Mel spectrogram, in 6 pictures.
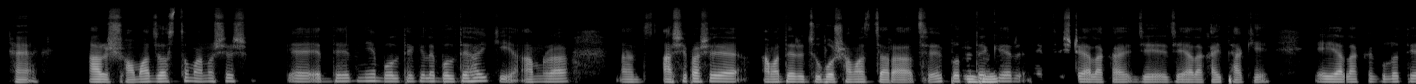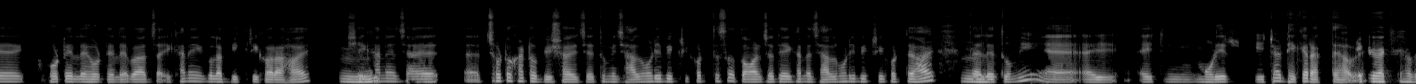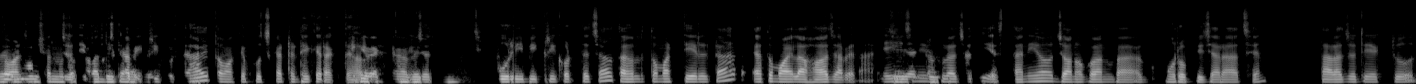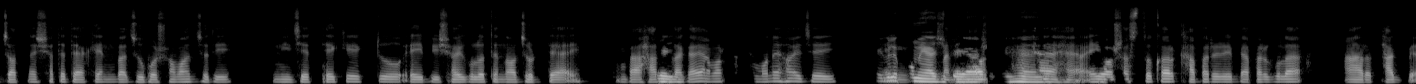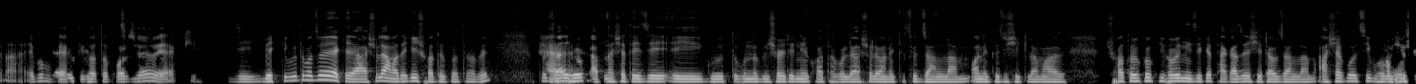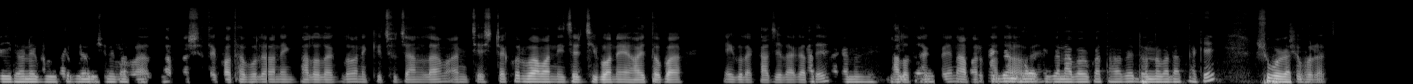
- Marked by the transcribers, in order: static; "মানুষদেরকে" said as "মানুশেষ কে দের"; other background noise; distorted speech
- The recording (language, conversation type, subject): Bengali, unstructured, সস্তা খাবার খেয়ে স্বাস্থ্যের ক্ষতি হলে এর দায় কার?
